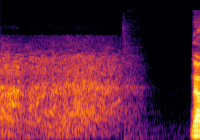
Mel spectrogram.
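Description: Audience laughter after a punchline, fading away within about a second and a half and cut off into a moment of silence.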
